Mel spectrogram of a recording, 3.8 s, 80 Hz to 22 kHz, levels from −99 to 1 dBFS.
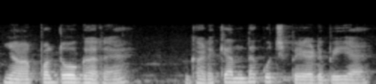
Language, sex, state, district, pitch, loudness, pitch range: Hindi, male, Uttar Pradesh, Shamli, 135 Hz, -19 LUFS, 125-150 Hz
